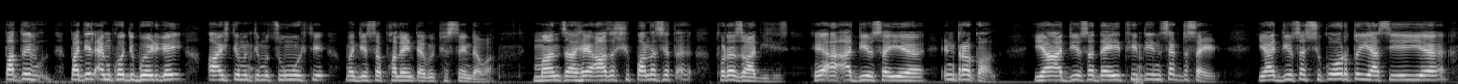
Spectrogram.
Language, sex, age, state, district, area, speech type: Kashmiri, male, 45-60, Jammu and Kashmir, Anantnag, rural, spontaneous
